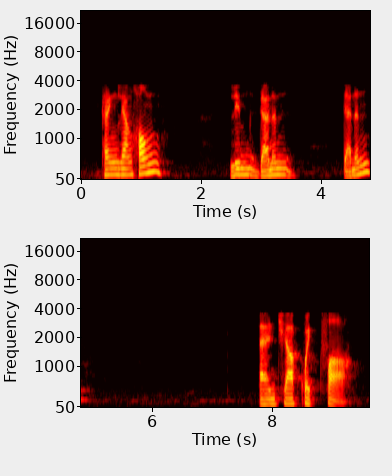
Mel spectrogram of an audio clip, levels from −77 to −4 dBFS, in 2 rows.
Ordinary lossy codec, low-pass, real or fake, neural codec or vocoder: none; 3.6 kHz; fake; codec, 16 kHz, 4 kbps, FreqCodec, larger model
